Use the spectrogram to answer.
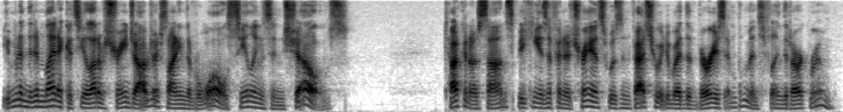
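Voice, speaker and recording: A man with a mid-pitched voice hosts a let's play of a visual novel at a quick clip. He reads the text out as dramatic narration, then slips into casual asides of his own. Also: creaky. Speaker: gaming video host. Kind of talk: let's play, reading a visual novel aloud with off-the-cuff reactions.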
